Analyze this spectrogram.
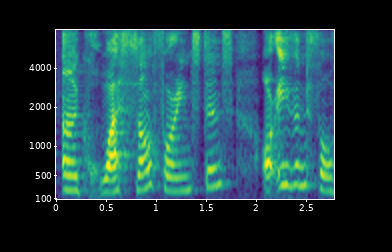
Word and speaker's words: croissant: As you can see, at the end of a word, they often come with a silent letter, like a silent T. For nouns, you have something like un croissant, for instance, or even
